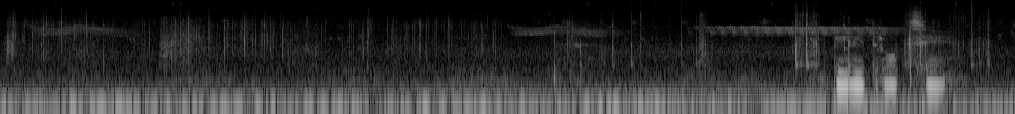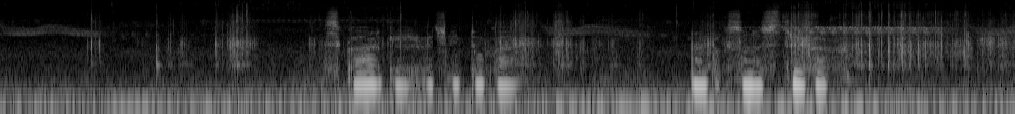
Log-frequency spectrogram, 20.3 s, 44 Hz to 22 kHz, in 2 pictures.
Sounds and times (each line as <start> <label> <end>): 8.0 poems 9.8
13.3 poems 16.3
17.0 poems 20.3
